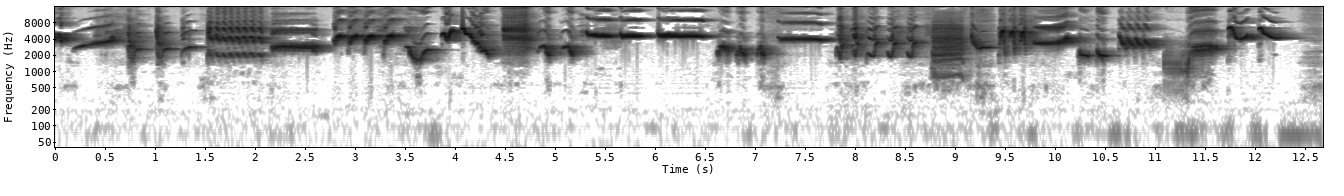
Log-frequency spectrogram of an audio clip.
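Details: Javan pied starling of the garuda type, puffing up during its full mimicry song: a dense stream of whistles, buzzy rasps, trills, chirps and slurred phrases rapidly swapping one for another, high and continuous, with no other sounds.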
